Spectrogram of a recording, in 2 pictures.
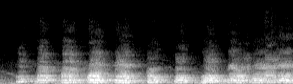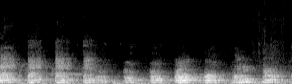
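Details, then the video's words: Deep, echoing barking from sea lions resting on the Santa Cruz docks: a steady train of harsh, harmonic barks about twice a second, many voices overlapping against a background of harbor atmosphere. "Sea Lions Sound Effect – Realistic Santa Cruz Dock Audio"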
